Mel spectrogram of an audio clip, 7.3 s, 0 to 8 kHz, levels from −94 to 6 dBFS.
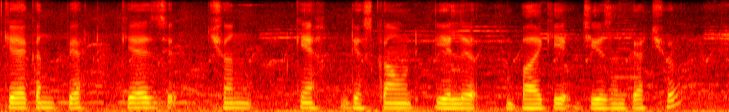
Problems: constant background noise, continuous background conversations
